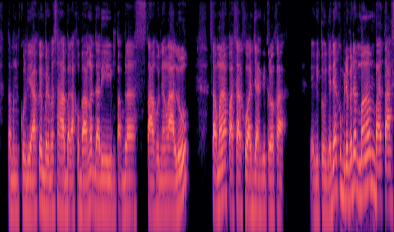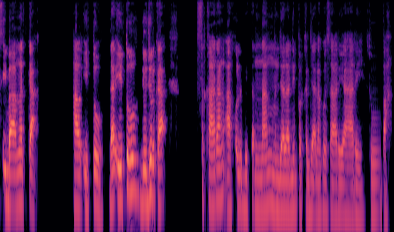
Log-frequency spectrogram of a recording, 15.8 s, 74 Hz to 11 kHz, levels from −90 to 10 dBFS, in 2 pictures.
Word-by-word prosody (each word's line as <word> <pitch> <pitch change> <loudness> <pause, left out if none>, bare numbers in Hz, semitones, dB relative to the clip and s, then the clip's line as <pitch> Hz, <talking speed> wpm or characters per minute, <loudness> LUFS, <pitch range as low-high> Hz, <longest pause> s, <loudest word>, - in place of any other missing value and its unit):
temen 115 -2 -3
kuliah 115 -2 +2
aku - - +1
yang 130 - 0
bener-bener 120 0 0
sahabat 120 -1 +3
aku 125 - -5
banget 110 +6 +4
dari 115 -1 +1
14 120 +1 -2 0.2
tahun 110 0 0
yang 115 - -2
lalu, 115 +3 +4 0.4
sama 140 +6 +4
pacarku 120 0 +3
aja 115 -1 +2
gitu 120 0 -6
loh 115 - -1
Kak. - - +2 0.5
Kayak - - -8
gitu - - -2
jadi 170 +10 +3
aku - - -4
bener-bener 165 +6 +3
membatasi 155 -6 +3
banget 130 +1 +2
Kak, - - +1 0.7
hal 130 -1 +2
itu. 125 -1 -3 0.2
Dan 140 +1 +2
itu 175 +5 +2
jujur 140 +5 +1
Kak, 135 0 +2 0.6
sekarang 145 +4 -3
aku 120 +1 -4
lebih 125 -1 -9
tenang 120 +2 -6
menjalani 115 -1 -3
pekerjaan 110 -1 -8
aku 110 +1 -11
sehari-hari 105 -2 -6
sumpah. 110 0 -10
120 Hz, 160 wpm, -23 LUFS, 115-140 Hz, 0.7 s, banget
